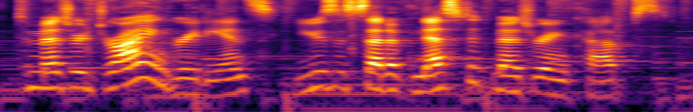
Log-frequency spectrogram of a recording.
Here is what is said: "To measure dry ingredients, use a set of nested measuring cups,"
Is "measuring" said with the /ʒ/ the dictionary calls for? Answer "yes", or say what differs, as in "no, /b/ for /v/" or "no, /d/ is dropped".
yes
